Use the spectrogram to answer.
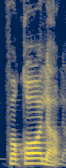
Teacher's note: قاف کو اس کے مخرج سے نکالیں گے، موٹا کر کے پڑھیں گے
